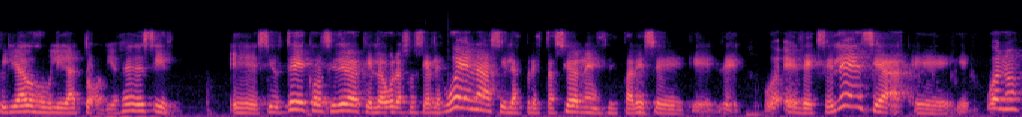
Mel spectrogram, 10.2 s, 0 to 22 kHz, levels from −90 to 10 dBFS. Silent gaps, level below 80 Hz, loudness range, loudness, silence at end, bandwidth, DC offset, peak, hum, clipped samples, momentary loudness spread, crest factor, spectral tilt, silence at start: none; -56 dBFS; 4 LU; -18 LUFS; 0 s; 8 kHz; under 0.1%; -2 dBFS; none; under 0.1%; 12 LU; 16 dB; -4 dB/octave; 0 s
